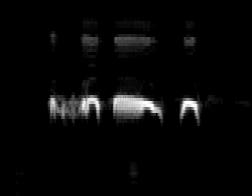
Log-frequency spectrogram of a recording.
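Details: Spotted dove decoy song of the 'giọng còi' style, also called 'giọng kim': a stuttering, broken coo, then a long drawn-out coo that slides downward, then one short arched closing note. The background is silent.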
